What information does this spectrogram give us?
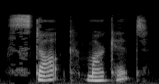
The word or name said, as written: stock market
